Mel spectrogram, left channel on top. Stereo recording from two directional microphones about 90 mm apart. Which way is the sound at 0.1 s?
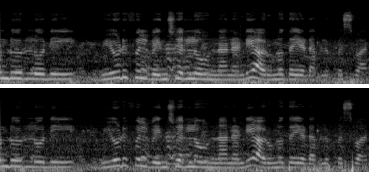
20° right (ahead or behind).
